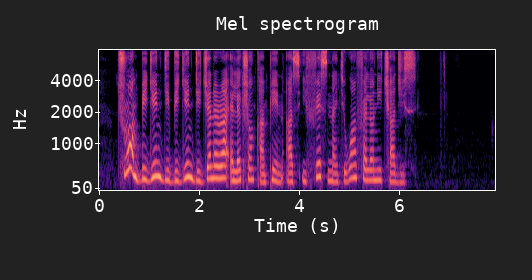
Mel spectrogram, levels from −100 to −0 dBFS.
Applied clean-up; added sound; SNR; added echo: none; none; none; none.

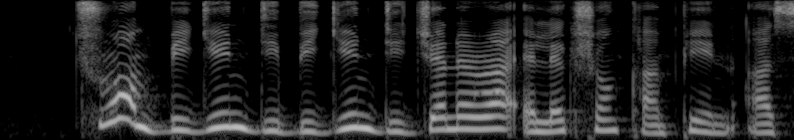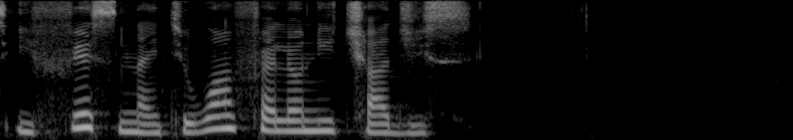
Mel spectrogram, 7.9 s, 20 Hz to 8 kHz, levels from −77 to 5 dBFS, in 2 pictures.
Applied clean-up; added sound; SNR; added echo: neural mask model Resemble Enhance denoiser.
